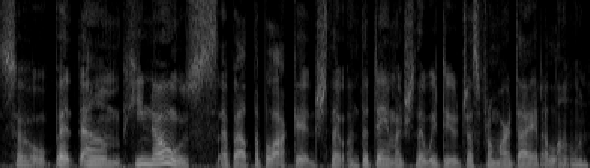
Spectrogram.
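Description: A woman with an American accent, fairly slow, with ordinary pitch variation and vocal fry. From West Virginia, US, in a Spanish-speaking Argentine family. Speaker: vegan diet success story guest. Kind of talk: interview.

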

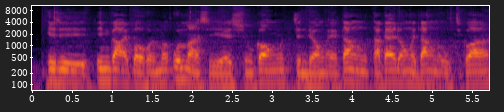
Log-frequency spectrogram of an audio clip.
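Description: Amid audible room echo, a man with a fairly low pitch speaks at a fairly slow pace. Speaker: band member, musician. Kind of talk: interview.

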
